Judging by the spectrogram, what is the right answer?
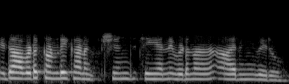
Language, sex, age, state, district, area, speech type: Malayalam, female, 60+, Kerala, Palakkad, rural, conversation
